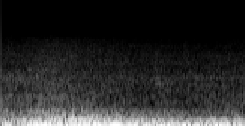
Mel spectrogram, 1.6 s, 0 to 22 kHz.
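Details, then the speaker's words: 1991 Toyota LiteAce 4x4 Limited diesel, right-hand drive: deep, even diesel rumble rising with throttle, steady firing, no knocks or rattles, turbo not heard; normal revving. "hand drive yeah it's a light wow ace sounds really good"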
